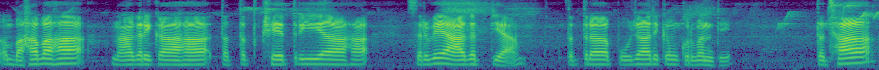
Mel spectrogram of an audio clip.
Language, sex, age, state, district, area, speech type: Sanskrit, male, 18-30, Karnataka, Uttara Kannada, rural, spontaneous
